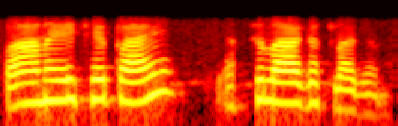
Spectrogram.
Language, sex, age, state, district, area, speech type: Kashmiri, female, 45-60, Jammu and Kashmir, Anantnag, rural, conversation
